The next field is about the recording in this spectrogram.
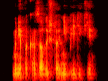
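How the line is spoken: Lowered, angry voice. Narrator (Russian): понизив голос, добавила специально для меня, сердито передернувшись

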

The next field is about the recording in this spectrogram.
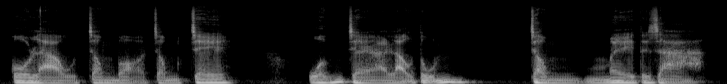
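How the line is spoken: Muttered reading. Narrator (Vietnamese): lẩm bẩm đọc tiếp

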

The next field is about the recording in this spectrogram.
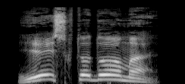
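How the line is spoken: Loud question. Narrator (Russian): громко спросил Николай

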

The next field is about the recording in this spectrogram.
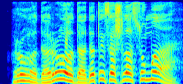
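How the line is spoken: Shrieking woman. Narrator (Russian): завопила госпожа Бенсусон

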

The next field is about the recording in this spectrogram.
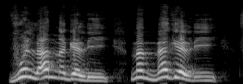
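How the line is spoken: Sudden joyful exclamation. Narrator (French): s'écria tout à coup Freddy

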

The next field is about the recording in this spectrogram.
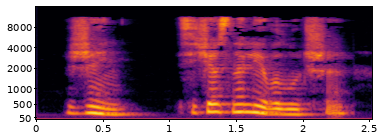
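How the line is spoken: Quiet prompt. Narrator (Russian): подсказываю тихо

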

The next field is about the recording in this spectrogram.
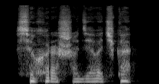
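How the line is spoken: Ardent whisper. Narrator (Russian): прошептал он горячо

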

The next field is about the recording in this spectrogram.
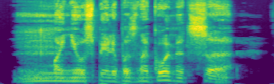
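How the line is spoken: Muffled fierce voice. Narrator (Russian): глухим свирепым голосом произнесла левая голова

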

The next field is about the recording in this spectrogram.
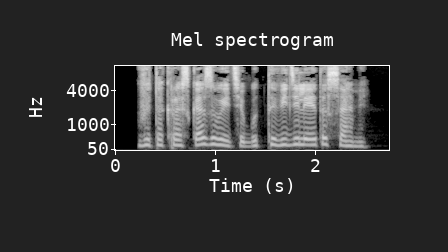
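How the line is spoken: Laughing. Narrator (Russian): рассмеялась

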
